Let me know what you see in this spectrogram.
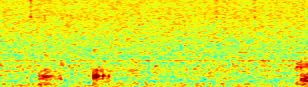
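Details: Borborygmi in an adult just after eating ribs: brief soft stomach gurgles, ordinary digestive bowel sounds, described as never ending.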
